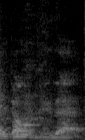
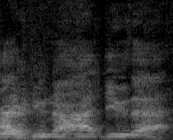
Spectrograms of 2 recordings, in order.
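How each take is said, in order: First: It is said at normal, quieter volume. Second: It is said louder, with more force.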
